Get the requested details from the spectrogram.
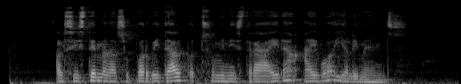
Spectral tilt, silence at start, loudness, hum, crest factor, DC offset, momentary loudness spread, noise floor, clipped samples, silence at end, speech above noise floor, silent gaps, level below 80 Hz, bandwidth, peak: -5 dB/octave; 0.1 s; -32 LUFS; none; 20 dB; under 0.1%; 9 LU; -57 dBFS; under 0.1%; 0.55 s; 26 dB; none; -52 dBFS; 16 kHz; -12 dBFS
